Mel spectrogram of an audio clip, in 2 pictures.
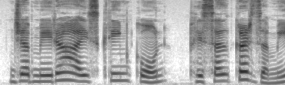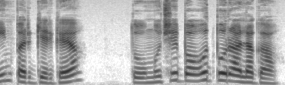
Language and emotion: Hindi, sad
